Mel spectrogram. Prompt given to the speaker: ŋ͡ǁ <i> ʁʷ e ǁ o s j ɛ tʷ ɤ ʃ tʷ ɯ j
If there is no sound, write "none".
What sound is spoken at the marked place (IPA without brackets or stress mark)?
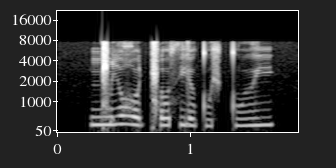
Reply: i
